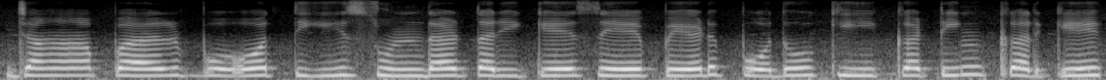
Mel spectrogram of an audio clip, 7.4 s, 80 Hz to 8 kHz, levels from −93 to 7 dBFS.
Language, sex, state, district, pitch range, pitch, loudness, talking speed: Hindi, female, Rajasthan, Jaipur, 245-265 Hz, 255 Hz, -13 LUFS, 105 wpm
